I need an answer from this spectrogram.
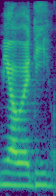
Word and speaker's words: Myawaddy: Okay, so Mae Sot is it's bordering to Myawaddy, right? Correct. That's very good. Did I pronounce that correctly? It's Okay, You did that Myawaddy.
